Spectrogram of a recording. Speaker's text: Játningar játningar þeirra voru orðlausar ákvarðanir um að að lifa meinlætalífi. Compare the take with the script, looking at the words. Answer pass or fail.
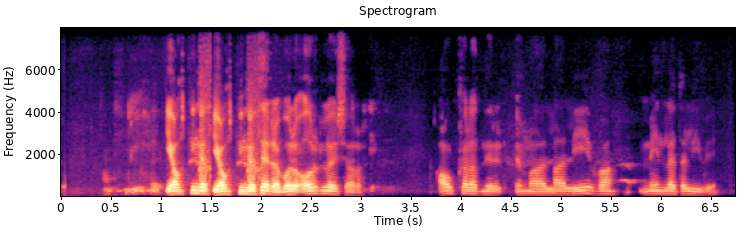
pass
